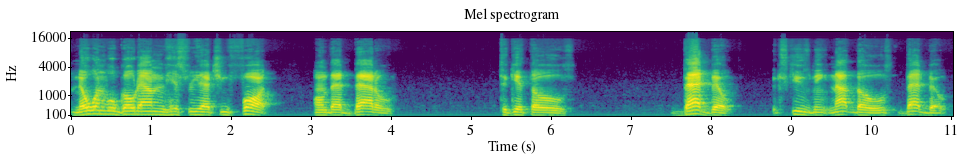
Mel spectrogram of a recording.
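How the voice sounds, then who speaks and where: A man with a hoarse voice from yelling, ranting bluntly to camera about a boxing match and swearing freely. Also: mid-range voice, slow pace, long pauses. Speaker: vlogger reacting to a boxing match. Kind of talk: casual rant to camera.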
